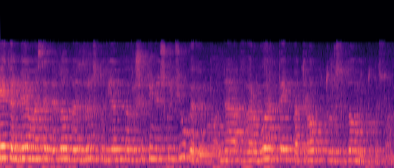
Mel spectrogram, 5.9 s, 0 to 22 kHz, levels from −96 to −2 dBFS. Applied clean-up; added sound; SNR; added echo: none; none; none; none.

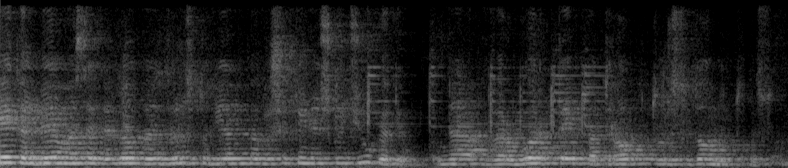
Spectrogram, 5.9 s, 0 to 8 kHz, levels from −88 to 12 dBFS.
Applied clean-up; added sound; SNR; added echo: neural separator model SepFormer DNS4.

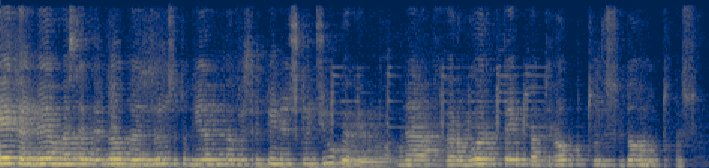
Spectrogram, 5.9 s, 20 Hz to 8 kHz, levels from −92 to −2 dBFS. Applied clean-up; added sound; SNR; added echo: neural mask model RNNoise.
